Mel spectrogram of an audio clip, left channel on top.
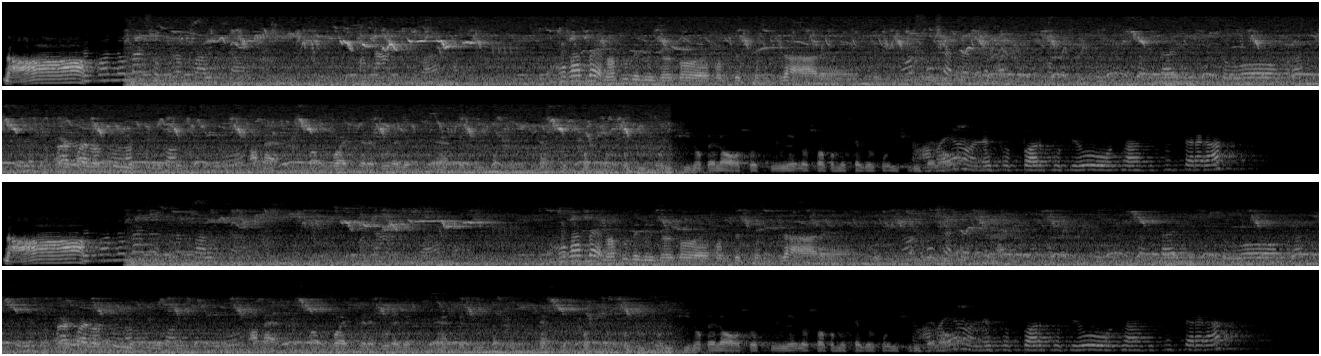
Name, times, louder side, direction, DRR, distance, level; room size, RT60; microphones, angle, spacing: voice 1, 0.0-0.9 5.4-8.8 9.0-9.3 9.9-10.1 13.7-15.0 15.6-16.0 16.2-18.0 18.5-22.7, left 1 dB, 10° left, 7 dB, 0.3 m, -36 dB
voice 2, 0.8-2.8 3.5-4.5 8.6-14.5 14.8-15.6 22.2-25.4, left 2 dB, 30° left, 7 dB, 1.1 m, -42 dB
sound 1, 1.2-19.9, left 4 dB, 55° left, 1.4 m, -34 dB
22.5 x 10.5 x 4.6 m, 1.4 s
head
